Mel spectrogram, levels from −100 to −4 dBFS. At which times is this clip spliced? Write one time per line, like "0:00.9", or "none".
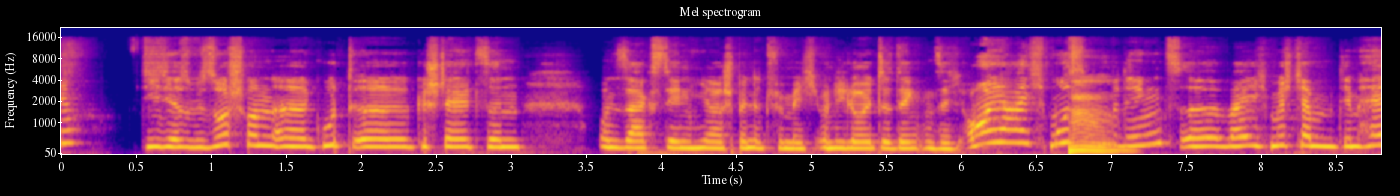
none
